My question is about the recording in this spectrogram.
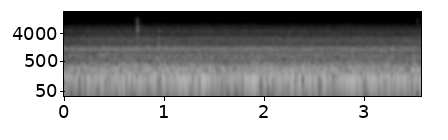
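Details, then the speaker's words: Chinese diesel heater in a garage, turned down from setting 3 to setting 1; -5°C outside, 19°C inside. Low, steady hum with a faint even whir and no surging or misfire clatter. Normal running at the low setting. "So I'm at setting 3. You can hear it slow down. Actually, I'll go down to setting 1."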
